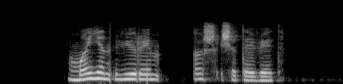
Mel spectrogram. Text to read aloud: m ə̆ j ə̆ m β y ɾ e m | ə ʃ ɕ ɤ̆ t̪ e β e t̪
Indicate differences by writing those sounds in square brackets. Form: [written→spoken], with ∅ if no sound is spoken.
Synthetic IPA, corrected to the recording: m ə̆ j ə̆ [m→n] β y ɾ e m | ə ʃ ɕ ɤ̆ t̪ e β e t̪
